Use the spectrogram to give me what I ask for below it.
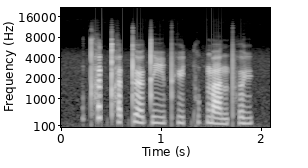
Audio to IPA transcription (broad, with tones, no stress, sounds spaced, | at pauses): t̪ʰ ɐ˥ t̚ pʰ ɐ˨˥ t̚ t̪ œː˨ t̪ iː˨ pʰ yː˨˥ t̚ kʷ ɪ˧ k̚ m aː˨ n pʰ ɵ˧ ɥ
